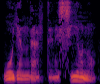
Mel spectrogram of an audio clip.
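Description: A man reading an audiobook, voicing a brutal middle-aged man who barely holds back his fury and talks loudly and scornfully. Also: deep voice, animated, fairly quick, husky. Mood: furious. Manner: forceful, loud, scornful. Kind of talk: audiobook character voice.

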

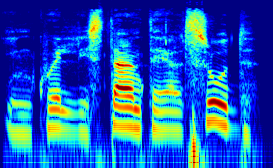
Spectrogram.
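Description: Slow, measured male audiobook narrator. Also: fairly high pitch, heavy background noise. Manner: measured, deliberate storytelling. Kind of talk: scripted narration of an adventure novel.

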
